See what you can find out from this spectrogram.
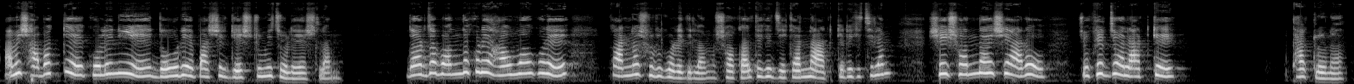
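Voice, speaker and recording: Woman reading a sad dramatic audio story, super high pitched voice. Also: lively intonation, moderate pace. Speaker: story narrator. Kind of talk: scripted first-person emotional story narration.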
